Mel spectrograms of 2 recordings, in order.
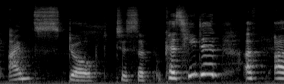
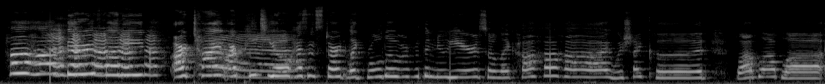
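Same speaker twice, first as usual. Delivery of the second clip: sarcastic brush-off; 7 semitones higher than usual. Retold or imitated. Brushing off boyfriend's suitcase joke, sarcastic and high. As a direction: laugh it off sarcastically, then let it fade. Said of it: "And I was like".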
